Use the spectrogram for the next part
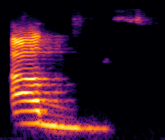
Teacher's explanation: Ada sifat istitolah memanjang ditekanin.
